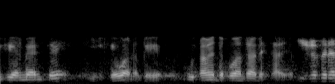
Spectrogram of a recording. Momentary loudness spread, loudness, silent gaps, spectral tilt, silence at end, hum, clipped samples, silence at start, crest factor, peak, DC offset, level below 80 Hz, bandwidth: 11 LU; -31 LUFS; none; -5 dB/octave; 0 s; none; under 0.1%; 0 s; 18 dB; -12 dBFS; under 0.1%; -78 dBFS; 4.1 kHz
